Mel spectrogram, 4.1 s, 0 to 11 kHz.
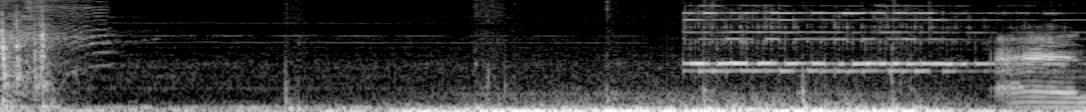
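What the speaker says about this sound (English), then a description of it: "And now there's a phone ringing." A telephone rings in a cabin in the Friday the 13th video game, insistent bursts of bright ringing tones over a low mechanical rumble and creaks, loudest in the second half.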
